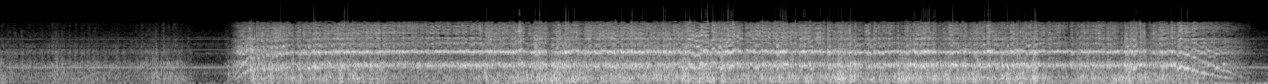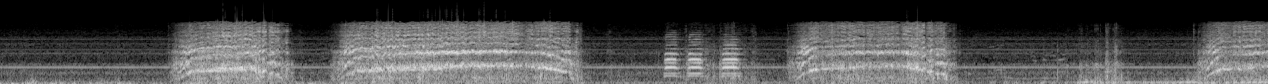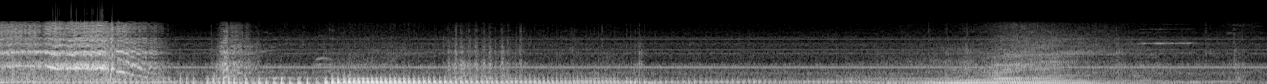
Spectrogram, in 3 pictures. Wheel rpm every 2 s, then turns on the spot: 20, 150, 230, 230, 230, 220, 10, 80, 170, 50, 110, 30, 110, 60, 0, 10, 0, 0, 0.
0-2 18-20 22-24 26-28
